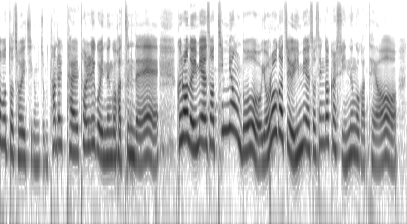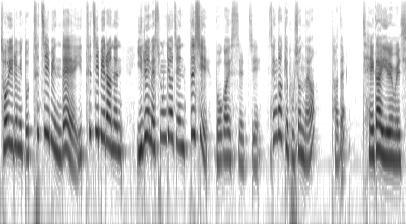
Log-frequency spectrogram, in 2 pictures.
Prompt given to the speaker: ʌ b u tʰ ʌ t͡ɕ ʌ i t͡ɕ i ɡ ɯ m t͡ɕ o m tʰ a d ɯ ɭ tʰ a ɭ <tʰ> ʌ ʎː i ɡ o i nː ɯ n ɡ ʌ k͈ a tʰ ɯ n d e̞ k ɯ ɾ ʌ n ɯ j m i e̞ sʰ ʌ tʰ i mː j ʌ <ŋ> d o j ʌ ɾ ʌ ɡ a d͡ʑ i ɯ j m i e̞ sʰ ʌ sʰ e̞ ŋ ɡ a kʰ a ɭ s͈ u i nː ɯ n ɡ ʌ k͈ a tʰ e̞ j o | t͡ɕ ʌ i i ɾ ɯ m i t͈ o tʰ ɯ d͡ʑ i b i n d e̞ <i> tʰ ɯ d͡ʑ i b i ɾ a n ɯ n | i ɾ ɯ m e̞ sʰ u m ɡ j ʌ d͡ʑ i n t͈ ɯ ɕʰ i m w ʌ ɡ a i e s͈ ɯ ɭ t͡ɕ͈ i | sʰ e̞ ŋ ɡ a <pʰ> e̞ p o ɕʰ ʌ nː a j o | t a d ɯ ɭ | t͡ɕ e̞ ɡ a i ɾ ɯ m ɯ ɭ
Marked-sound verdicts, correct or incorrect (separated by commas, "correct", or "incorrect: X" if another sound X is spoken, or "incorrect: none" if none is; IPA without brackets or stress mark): correct, correct, correct, incorrect: kʰ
